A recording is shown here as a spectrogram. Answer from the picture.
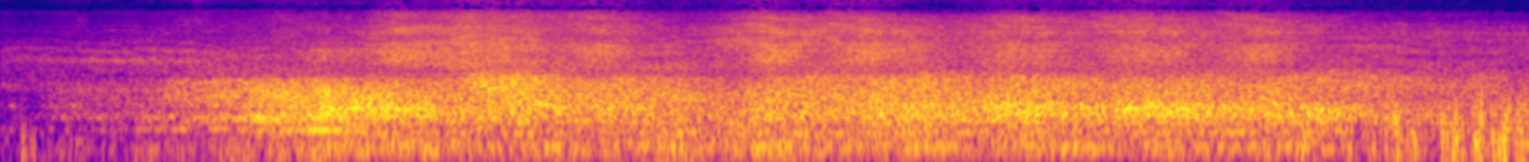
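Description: Locomotive-hauled passenger train passing close by at speed: the rumble and rattle of its coaches' wheels on the rails builds over the first few seconds, runs steady and loud, then begins to fade near the end as the last coach goes away.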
